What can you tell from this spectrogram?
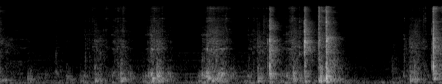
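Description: Sewing machine stitching in short, stop-start bursts as a seam is sewn along a trouser waistband.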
